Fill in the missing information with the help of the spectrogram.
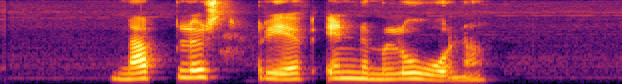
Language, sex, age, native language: Icelandic, female, 30-39, Icelandic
